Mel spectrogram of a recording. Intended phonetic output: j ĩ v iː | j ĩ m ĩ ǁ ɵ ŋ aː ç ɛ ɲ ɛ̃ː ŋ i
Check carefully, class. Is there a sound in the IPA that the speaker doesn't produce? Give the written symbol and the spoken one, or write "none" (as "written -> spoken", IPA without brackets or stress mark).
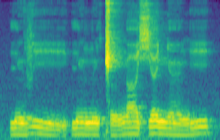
none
